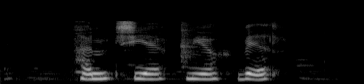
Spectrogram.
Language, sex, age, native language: Icelandic, female, 18-19, Icelandic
